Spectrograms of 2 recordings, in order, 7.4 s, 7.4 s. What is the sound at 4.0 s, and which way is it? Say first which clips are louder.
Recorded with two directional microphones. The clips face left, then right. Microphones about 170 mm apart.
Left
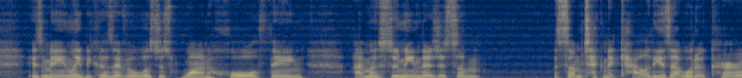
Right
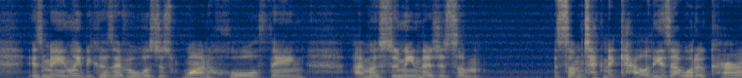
Speech: left 11 dB; 55° left (ahead or behind).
